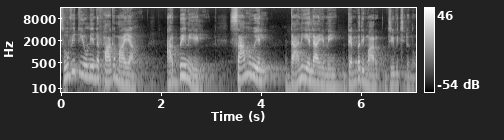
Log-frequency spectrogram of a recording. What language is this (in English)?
Malayalam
